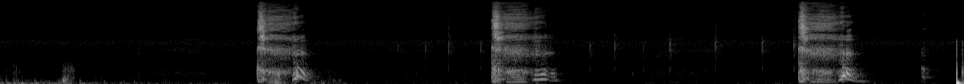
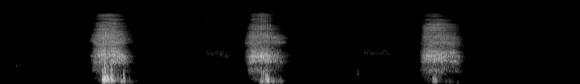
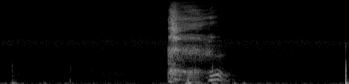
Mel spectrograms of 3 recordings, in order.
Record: {"three_cough_length": "9.6 s", "three_cough_amplitude": 14219, "three_cough_signal_mean_std_ratio": 0.3, "exhalation_length": "5.8 s", "exhalation_amplitude": 31511, "exhalation_signal_mean_std_ratio": 0.29, "cough_length": "3.5 s", "cough_amplitude": 10740, "cough_signal_mean_std_ratio": 0.33, "survey_phase": "beta (2021-08-13 to 2022-03-07)", "age": "18-44", "gender": "Female", "wearing_mask": "No", "symptom_cough_any": true, "symptom_runny_or_blocked_nose": true, "symptom_sore_throat": true, "symptom_onset": "4 days", "smoker_status": "Never smoked", "respiratory_condition_asthma": false, "respiratory_condition_other": false, "recruitment_source": "Test and Trace", "submission_delay": "1 day", "covid_test_result": "Negative", "covid_test_method": "RT-qPCR"}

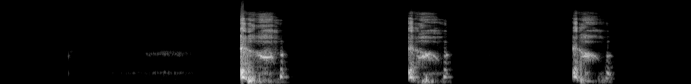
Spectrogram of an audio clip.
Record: {"three_cough_length": "6.9 s", "three_cough_amplitude": 32768, "three_cough_signal_mean_std_ratio": 0.26, "survey_phase": "beta (2021-08-13 to 2022-03-07)", "age": "18-44", "gender": "Female", "wearing_mask": "No", "symptom_cough_any": true, "symptom_runny_or_blocked_nose": true, "symptom_fatigue": true, "symptom_headache": true, "symptom_change_to_sense_of_smell_or_taste": true, "symptom_loss_of_taste": true, "symptom_onset": "3 days", "smoker_status": "Never smoked", "respiratory_condition_asthma": false, "respiratory_condition_other": false, "recruitment_source": "Test and Trace", "submission_delay": "2 days", "covid_test_result": "Positive", "covid_test_method": "RT-qPCR", "covid_ct_value": 18.0, "covid_ct_gene": "N gene", "covid_ct_mean": 19.6, "covid_viral_load": "370000 copies/ml", "covid_viral_load_category": "Low viral load (10K-1M copies/ml)"}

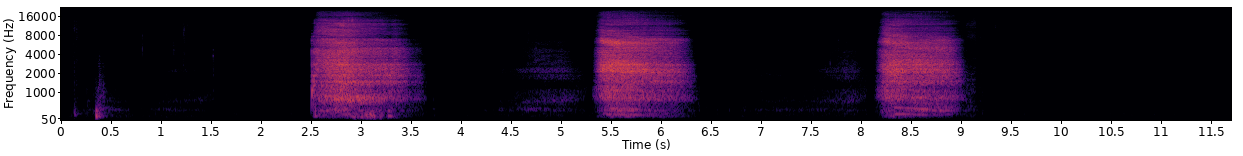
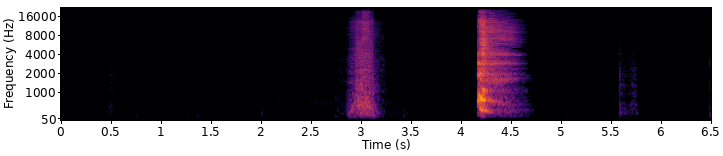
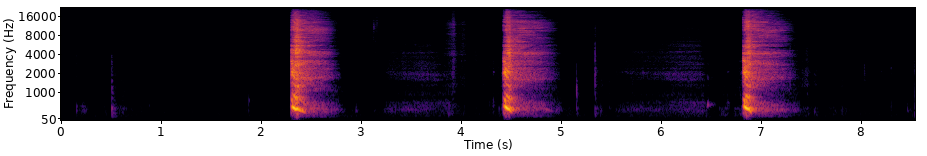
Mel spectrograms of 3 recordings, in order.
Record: {"exhalation_length": "11.7 s", "exhalation_amplitude": 2447, "exhalation_signal_mean_std_ratio": 0.37, "cough_length": "6.5 s", "cough_amplitude": 11078, "cough_signal_mean_std_ratio": 0.14, "three_cough_length": "8.5 s", "three_cough_amplitude": 17658, "three_cough_signal_mean_std_ratio": 0.18, "survey_phase": "beta (2021-08-13 to 2022-03-07)", "age": "45-64", "gender": "Female", "wearing_mask": "No", "symptom_none": true, "smoker_status": "Never smoked", "respiratory_condition_asthma": false, "respiratory_condition_other": false, "recruitment_source": "REACT", "submission_delay": "2 days", "covid_test_result": "Negative", "covid_test_method": "RT-qPCR"}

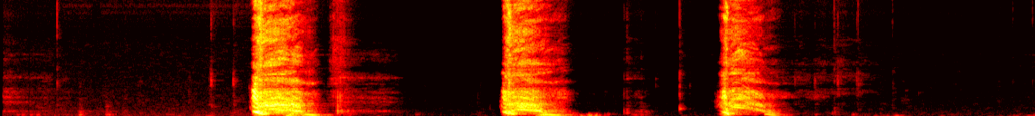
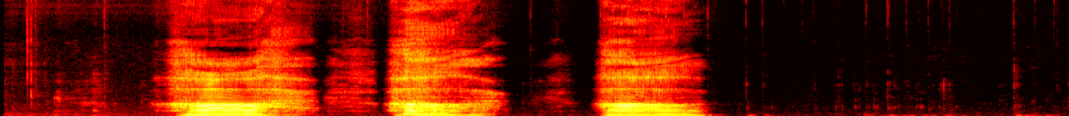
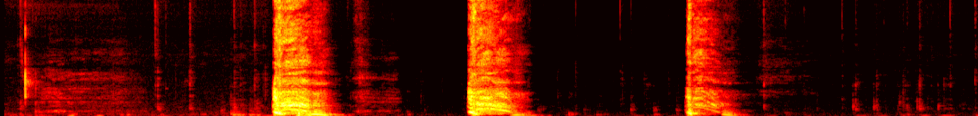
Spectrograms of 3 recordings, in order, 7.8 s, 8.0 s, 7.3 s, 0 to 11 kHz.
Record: {"three_cough_length": "7.8 s", "three_cough_amplitude": 32768, "three_cough_signal_mean_std_ratio": 0.28, "exhalation_length": "8.0 s", "exhalation_amplitude": 32766, "exhalation_signal_mean_std_ratio": 0.41, "cough_length": "7.3 s", "cough_amplitude": 32768, "cough_signal_mean_std_ratio": 0.27, "survey_phase": "beta (2021-08-13 to 2022-03-07)", "age": "65+", "gender": "Male", "wearing_mask": "No", "symptom_none": true, "smoker_status": "Ex-smoker", "respiratory_condition_asthma": false, "respiratory_condition_other": false, "recruitment_source": "REACT", "submission_delay": "1 day", "covid_test_result": "Negative", "covid_test_method": "RT-qPCR", "influenza_a_test_result": "Unknown/Void", "influenza_b_test_result": "Unknown/Void"}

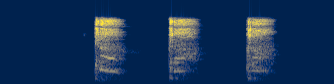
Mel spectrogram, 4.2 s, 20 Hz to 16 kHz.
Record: {"three_cough_length": "4.2 s", "three_cough_amplitude": 32493, "three_cough_signal_mean_std_ratio": 0.4, "survey_phase": "beta (2021-08-13 to 2022-03-07)", "age": "18-44", "gender": "Female", "wearing_mask": "No", "symptom_sore_throat": true, "symptom_onset": "3 days", "smoker_status": "Ex-smoker", "respiratory_condition_asthma": false, "respiratory_condition_other": false, "recruitment_source": "Test and Trace", "submission_delay": "2 days", "covid_test_result": "Negative", "covid_test_method": "RT-qPCR"}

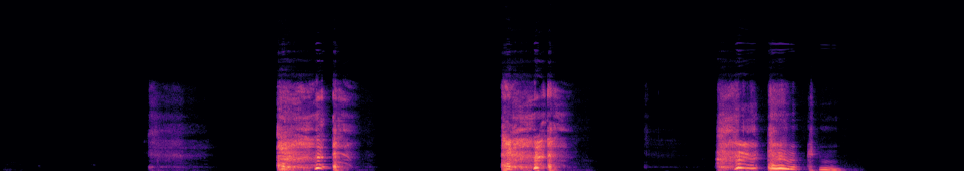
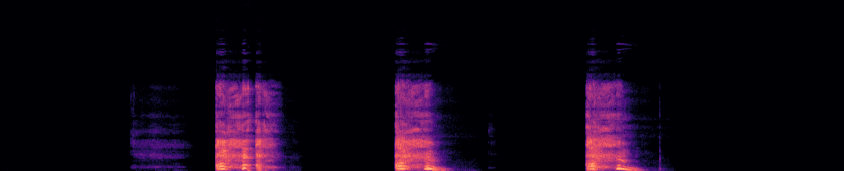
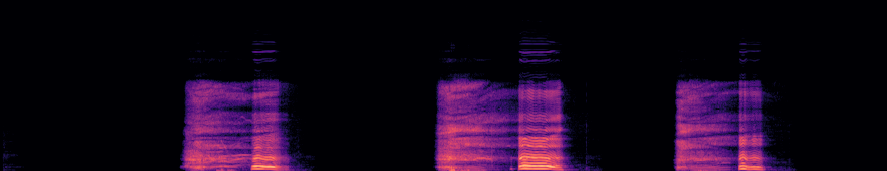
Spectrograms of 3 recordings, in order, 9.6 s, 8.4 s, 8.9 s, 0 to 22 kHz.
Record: {"cough_length": "9.6 s", "cough_amplitude": 24339, "cough_signal_mean_std_ratio": 0.32, "three_cough_length": "8.4 s", "three_cough_amplitude": 24982, "three_cough_signal_mean_std_ratio": 0.29, "exhalation_length": "8.9 s", "exhalation_amplitude": 21506, "exhalation_signal_mean_std_ratio": 0.33, "survey_phase": "alpha (2021-03-01 to 2021-08-12)", "age": "18-44", "gender": "Female", "wearing_mask": "No", "symptom_cough_any": true, "symptom_shortness_of_breath": true, "symptom_abdominal_pain": true, "symptom_diarrhoea": true, "symptom_fatigue": true, "symptom_headache": true, "smoker_status": "Current smoker (1 to 10 cigarettes per day)", "respiratory_condition_asthma": false, "respiratory_condition_other": false, "recruitment_source": "REACT", "submission_delay": "1 day", "covid_test_result": "Negative", "covid_test_method": "RT-qPCR"}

